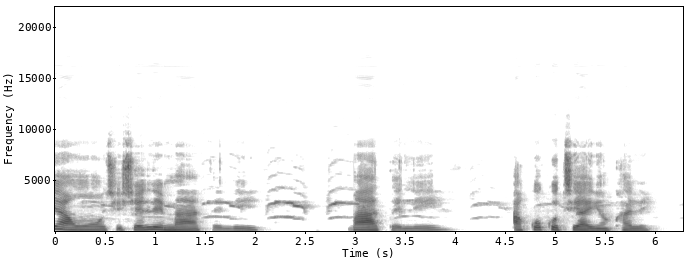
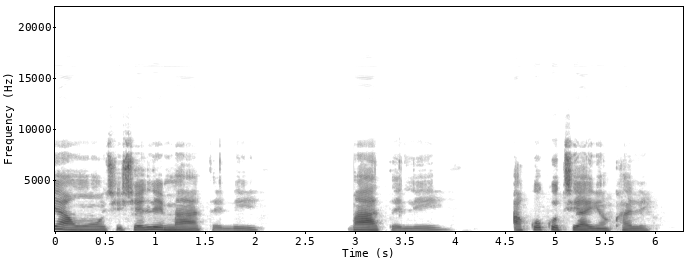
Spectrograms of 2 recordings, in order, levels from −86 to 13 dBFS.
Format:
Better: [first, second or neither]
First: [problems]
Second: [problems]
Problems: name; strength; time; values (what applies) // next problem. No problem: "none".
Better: second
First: noise reduction (classical method log-MMSE)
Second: none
